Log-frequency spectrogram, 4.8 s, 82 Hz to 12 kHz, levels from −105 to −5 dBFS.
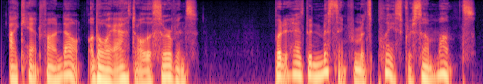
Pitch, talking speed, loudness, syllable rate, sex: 115 Hz, 260 wpm, -20 LUFS, 6.8 syllables/s, male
